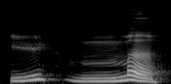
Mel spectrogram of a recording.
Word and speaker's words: irmã: Irmã, irmã. Close your nose slightly.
